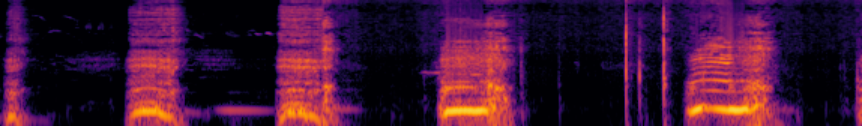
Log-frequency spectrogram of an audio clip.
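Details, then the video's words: Powerful roars of a male lion patrolling his Masai Mara territory: four or five deep, resonant, drawn-out roars spaced about two seconds apart, a soft low hum between, and a few sharp clicks near the end. "Hear Osupaat’s Powerful Roar"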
